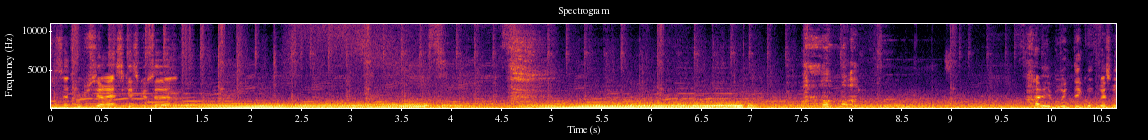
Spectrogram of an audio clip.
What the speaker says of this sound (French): Les bruits de décompression du turbo.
